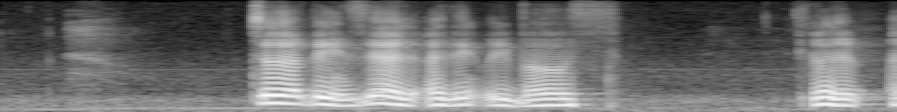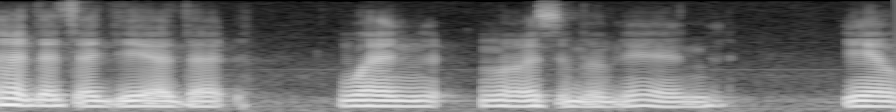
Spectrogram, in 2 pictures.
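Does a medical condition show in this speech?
Yes: spinal muscular atrophy.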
